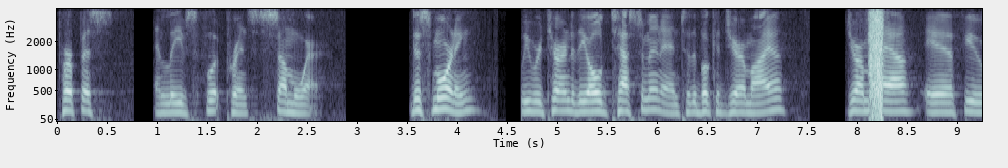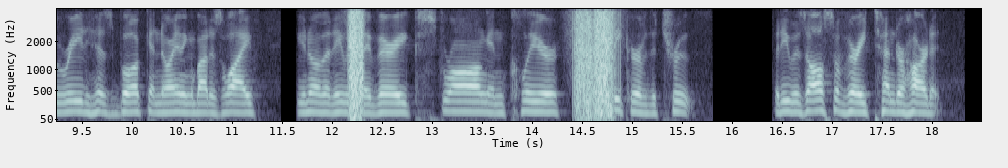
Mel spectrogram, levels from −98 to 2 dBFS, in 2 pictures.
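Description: Speech clip carried over a narrowband call path, with nothing above 4 kHz, consistent with G.711 at 64 kbps. Comfort noise in place of the background appears in seven pauses: 0.76–0.96 s, 2.88–3.52 s (right after "and leaves footprints somewhere"), 4.40–4.64 s, 7.52–7.88 s, 11.48–11.64 s, 15.8–16.4 s, and 18.32 s to the end. In each, the real room tone, already about 44 dB below the loudest speech, gives way to a flat, featureless hiss roughly 18 to 26 dB quieter, producing audible dips in the background. This is likely discontinuous transmission, where the sender stops during silence and the receiver synthesises shaped noise until speech resumes. Three wireless microphone noise hits also occur: 8.01–8.39 s, just before "if you read his"; 12.05–12.38 s, between "life you know that" and "very strong and"; and 14.25–15.00 s. Each is a short swish of static as the FM radio link fades, receiver noise rising before the signal recovers.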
